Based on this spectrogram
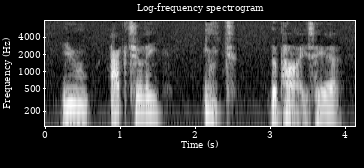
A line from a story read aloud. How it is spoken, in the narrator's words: he said mournfully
